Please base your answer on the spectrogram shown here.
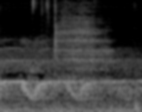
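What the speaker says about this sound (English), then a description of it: "Spirit, here come the sirens" An emergency siren wails in rising and falling sweeps over a steady low traffic rumble, moderately distant and heard alone.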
